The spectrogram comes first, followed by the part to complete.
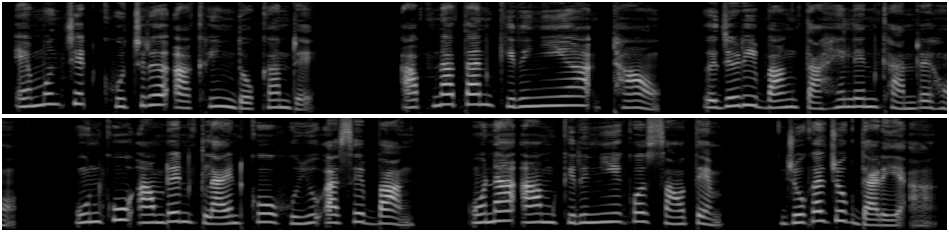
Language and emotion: Santali, neutral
